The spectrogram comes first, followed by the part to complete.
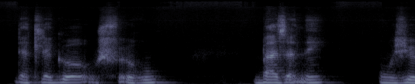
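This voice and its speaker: Somewhat breathy, a man speaks at a medium pitch and a very slow pace. His intonation is monotone and flat. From Gaspésie, Quebec. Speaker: country singer. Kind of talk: interview.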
